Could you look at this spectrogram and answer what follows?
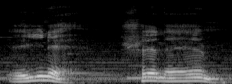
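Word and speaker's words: עיני שניהם: 와티파카흐나 에인네 쉐네햄 쉐네햄 이렇게 읽습니다.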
